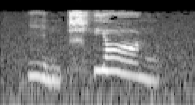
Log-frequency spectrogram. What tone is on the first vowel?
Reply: low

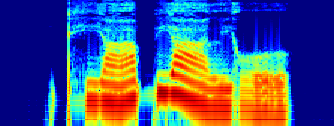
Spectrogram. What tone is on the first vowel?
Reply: rising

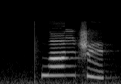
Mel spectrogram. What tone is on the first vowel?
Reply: high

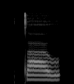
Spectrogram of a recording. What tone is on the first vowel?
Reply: low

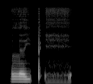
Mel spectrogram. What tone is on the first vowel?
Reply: high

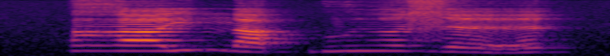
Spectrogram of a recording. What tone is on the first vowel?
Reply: rising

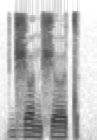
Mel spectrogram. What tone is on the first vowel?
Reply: falling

